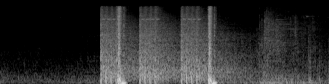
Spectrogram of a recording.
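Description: A rifle fires loud, rapid bursts of shots.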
